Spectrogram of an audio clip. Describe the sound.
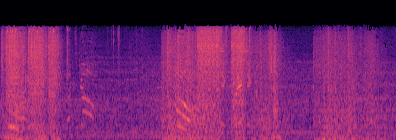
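Video game gunfire: dense, rapid volleys of shots come in three heavy stretches with slight dips in between, loud and continuous throughout.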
